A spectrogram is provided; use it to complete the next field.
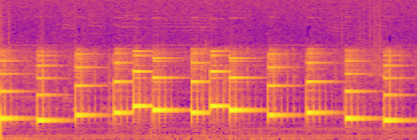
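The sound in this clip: Telephone tones play during a call transfer: a rapid run of short electronic beeps that step up and down in pitch in a repeating, tune-like pattern, steady and alone.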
